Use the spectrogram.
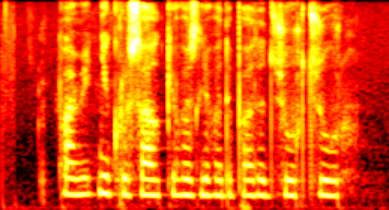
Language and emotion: Russian, neutral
